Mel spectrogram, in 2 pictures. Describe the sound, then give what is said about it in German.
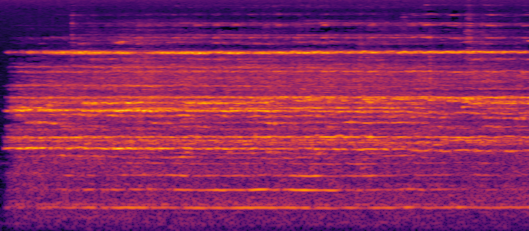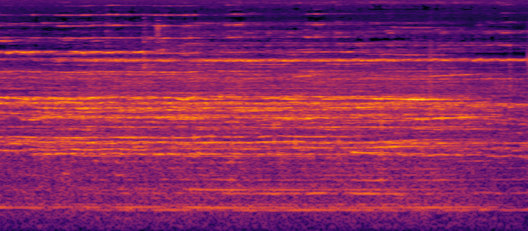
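A train getting under way again, heard as loud, continuous rumbling with squealing wheels and a steady high whine that holds throughout, with no voices. “Der Zug geht wieder. Er verschluckt die Nachzügler. Er ist fahrbereit.”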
